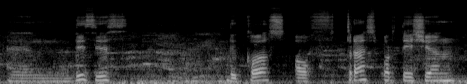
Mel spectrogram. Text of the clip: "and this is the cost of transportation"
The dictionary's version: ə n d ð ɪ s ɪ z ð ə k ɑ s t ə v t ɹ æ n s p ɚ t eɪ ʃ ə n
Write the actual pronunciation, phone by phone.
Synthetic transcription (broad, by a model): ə n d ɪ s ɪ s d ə k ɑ s ə f t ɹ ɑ n s p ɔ t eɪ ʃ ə n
